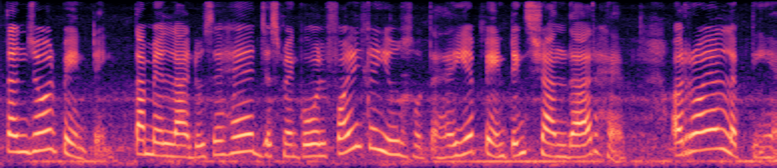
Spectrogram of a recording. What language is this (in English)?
Urdu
